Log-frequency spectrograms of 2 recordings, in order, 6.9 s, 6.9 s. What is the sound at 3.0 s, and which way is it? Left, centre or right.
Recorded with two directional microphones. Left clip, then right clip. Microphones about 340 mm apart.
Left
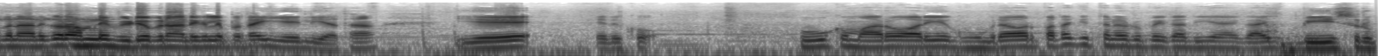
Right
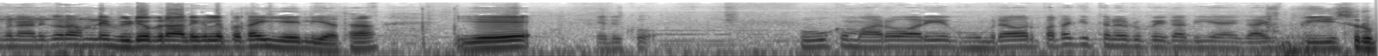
Speech, centre.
